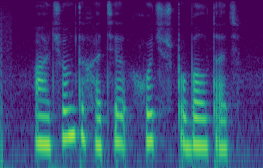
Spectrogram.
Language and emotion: Russian, neutral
